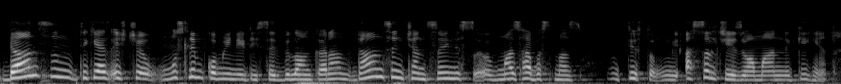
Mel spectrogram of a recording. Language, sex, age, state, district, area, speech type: Kashmiri, other, 18-30, Jammu and Kashmir, Budgam, rural, spontaneous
